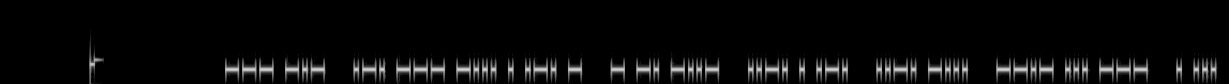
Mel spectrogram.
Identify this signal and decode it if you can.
Morse code, heard as a keyed tone, about 28 wpm, 700 Hz. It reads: OK ROBERT TNX FER FB QSO ES
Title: Practice QSO - Exchange 4 - Ending - 28wpm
